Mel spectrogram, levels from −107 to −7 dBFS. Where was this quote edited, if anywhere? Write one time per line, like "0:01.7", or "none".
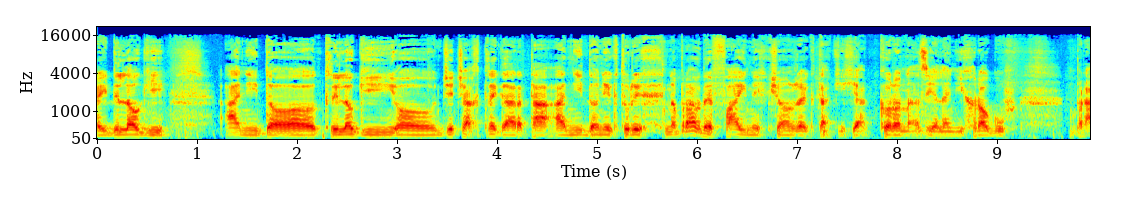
none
